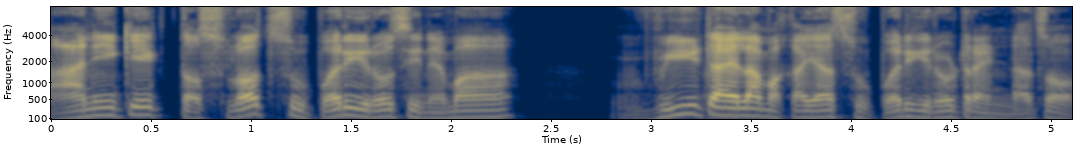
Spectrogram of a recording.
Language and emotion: Goan Konkani, disgusted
